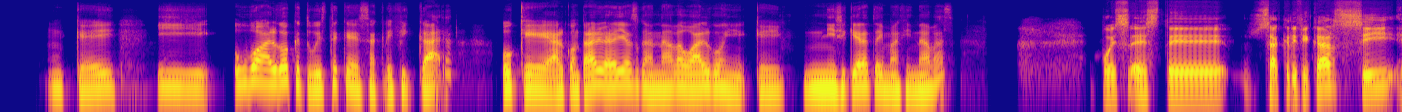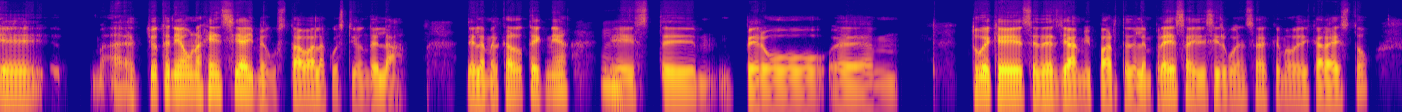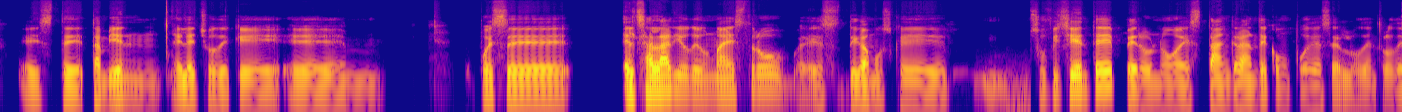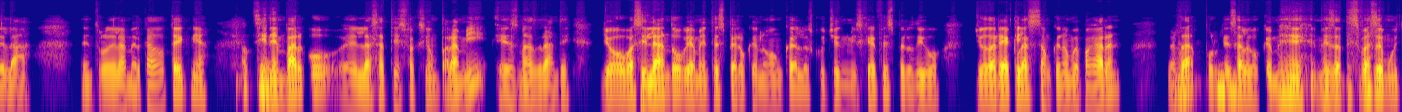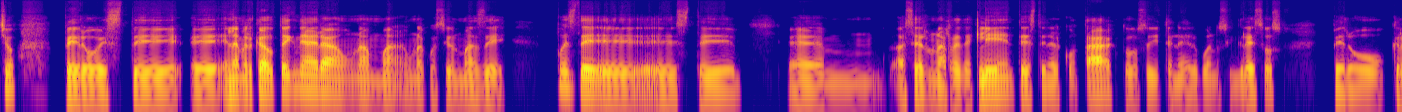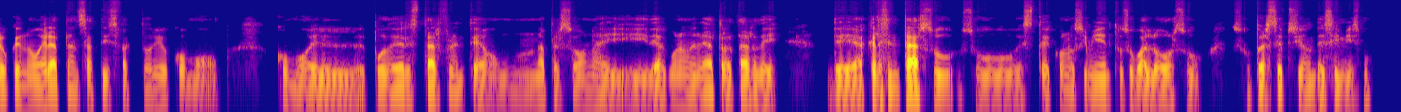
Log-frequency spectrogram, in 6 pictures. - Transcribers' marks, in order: other background noise
- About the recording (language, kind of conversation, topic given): Spanish, podcast, ¿Cuál ha sido una decisión que cambió tu vida?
